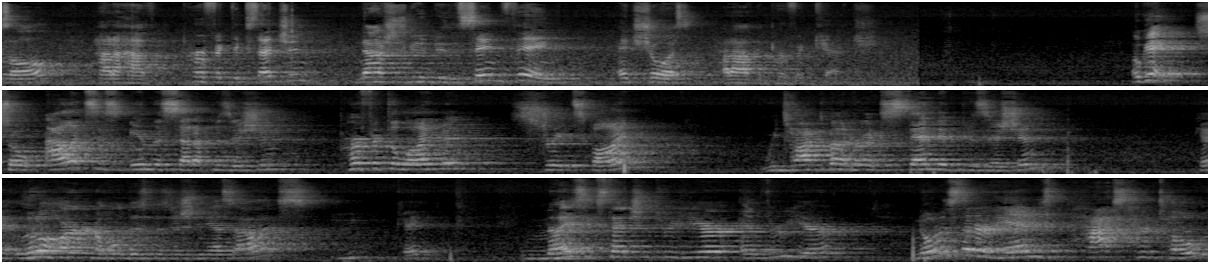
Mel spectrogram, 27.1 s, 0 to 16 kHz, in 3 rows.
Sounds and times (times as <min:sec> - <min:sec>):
Speech: 0:00.0 - 0:06.6, 0:08.5 - 0:14.0, 0:14.8 - 0:17.0, 0:18.0 - 0:27.1.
